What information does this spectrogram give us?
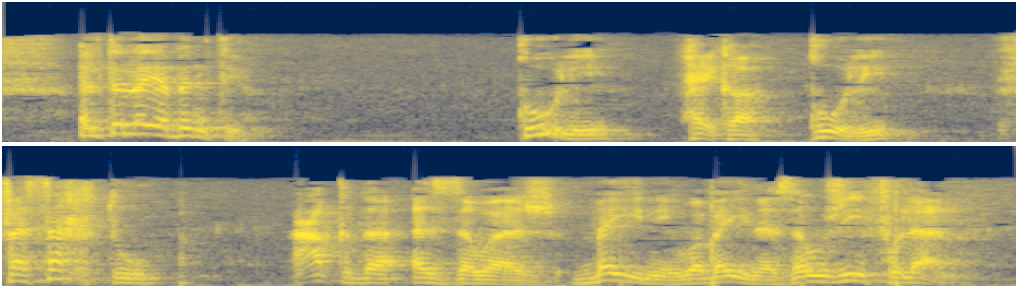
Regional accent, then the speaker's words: Lebanon; ونساء ما عندنا بلبنان طبيبة شرعية محلفة، ما عندنا قانونا، ما في، لا يوجد.

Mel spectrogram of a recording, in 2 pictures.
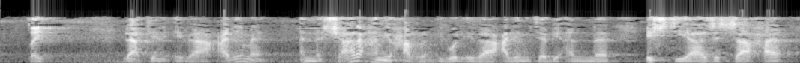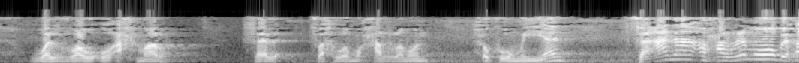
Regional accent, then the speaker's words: Iraq; إذا شخص عندنا بالعراق

